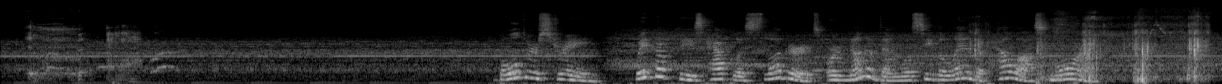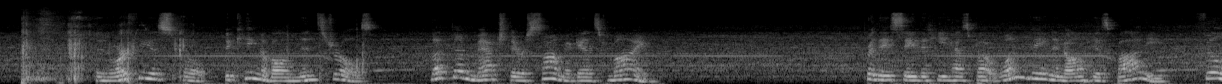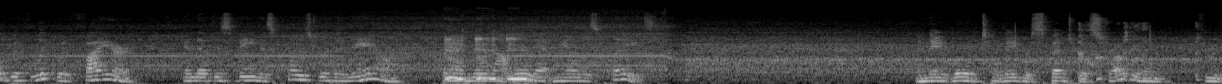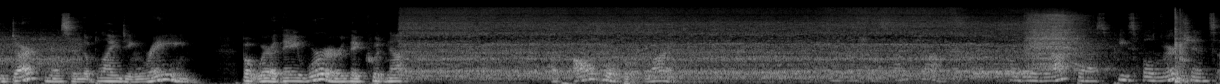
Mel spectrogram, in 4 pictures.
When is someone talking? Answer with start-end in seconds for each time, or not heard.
5.0-11.0, 13.2-18.8, 20.9-31.1, 33.5-40.7, 42.1-43.6, 44.8-48.8.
